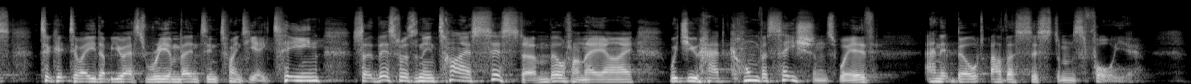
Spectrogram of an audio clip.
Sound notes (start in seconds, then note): none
